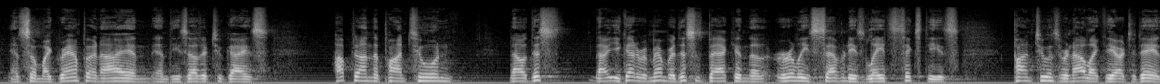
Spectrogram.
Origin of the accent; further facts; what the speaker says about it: Minnesota, United States; We're from Minnesota, the land of, what's the number up to now, 16,000 lakes, something like that?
